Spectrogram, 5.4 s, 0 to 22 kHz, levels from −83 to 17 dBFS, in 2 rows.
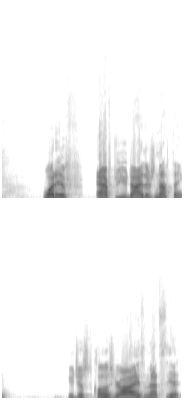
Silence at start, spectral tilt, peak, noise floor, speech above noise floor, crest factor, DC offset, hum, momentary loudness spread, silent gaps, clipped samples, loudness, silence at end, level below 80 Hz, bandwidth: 0.65 s; -6 dB/octave; -10 dBFS; -78 dBFS; 50 dB; 20 dB; under 0.1%; none; 13 LU; none; under 0.1%; -28 LUFS; 0.05 s; -80 dBFS; 10.5 kHz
